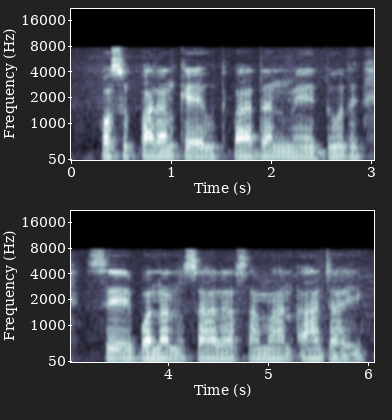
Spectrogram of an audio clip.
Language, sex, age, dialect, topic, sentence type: Bhojpuri, male, <18, Northern, agriculture, statement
